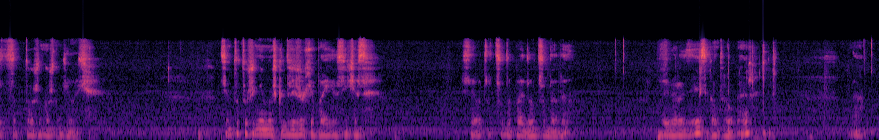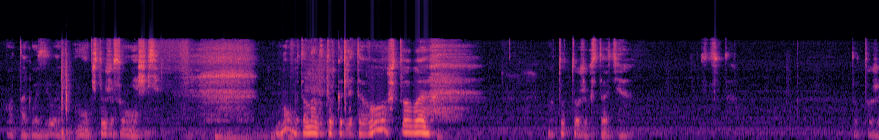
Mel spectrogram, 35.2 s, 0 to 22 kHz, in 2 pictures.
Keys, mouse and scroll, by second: 12.2 click, 15.1 ctrl+r, 19.4 click, 19.9-22.9 middle drag, 32.6-34.7 scroll up 1.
